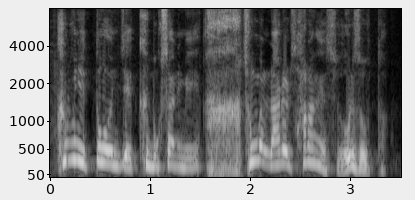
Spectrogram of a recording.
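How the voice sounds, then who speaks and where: A woman's voice: big pitch swings, fast, a little mellow, breathy edge. A woman pastor preaching a sermon in a church, telling a personal testimony with emotion and acting out the lines she quotes. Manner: emotional storytelling, swinging pitch, acting out quotes.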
